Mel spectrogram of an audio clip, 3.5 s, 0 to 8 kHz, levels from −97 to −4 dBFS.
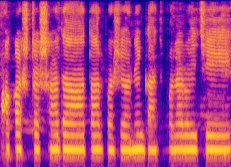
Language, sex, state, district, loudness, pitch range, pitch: Bengali, female, West Bengal, Dakshin Dinajpur, -16 LUFS, 210-220 Hz, 215 Hz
